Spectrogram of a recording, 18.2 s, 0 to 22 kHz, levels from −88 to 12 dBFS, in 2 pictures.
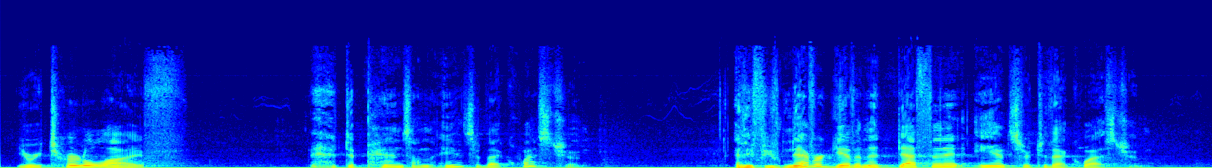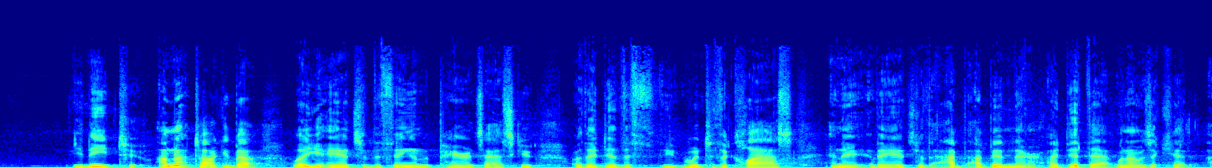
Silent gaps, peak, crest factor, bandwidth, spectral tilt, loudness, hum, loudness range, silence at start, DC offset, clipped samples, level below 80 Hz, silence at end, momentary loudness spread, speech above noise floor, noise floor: none; -8 dBFS; 20 dB; 16 kHz; -6.5 dB/octave; -28 LUFS; none; 8 LU; 0.15 s; 2%; under 0.1%; -64 dBFS; 0 s; 12 LU; 35 dB; -63 dBFS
